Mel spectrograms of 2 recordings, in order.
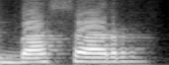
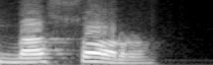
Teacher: Sod, baris atas dia bunyinya so. Bukannya sod, baris atas bunyi sa.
